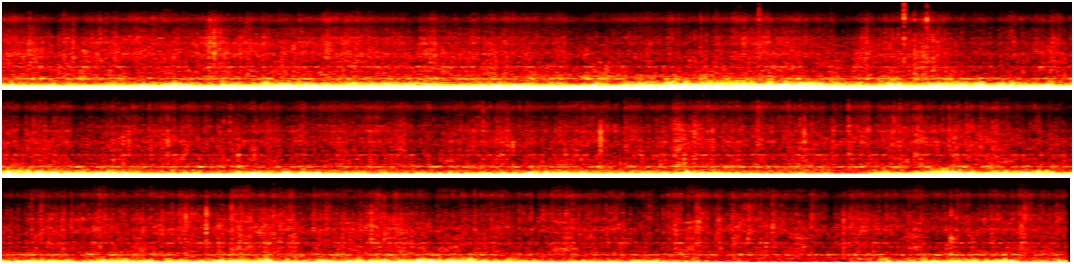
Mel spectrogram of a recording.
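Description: Mountain bike tyres rolling over a dirt fire road at riding speed, with wind on the action camera's microphone making a steady low rumble. The rumble eases near the end.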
